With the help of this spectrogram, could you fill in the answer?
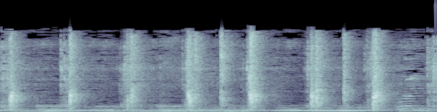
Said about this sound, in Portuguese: Vamos batendo palmas para ele mais uma vez.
